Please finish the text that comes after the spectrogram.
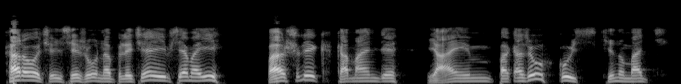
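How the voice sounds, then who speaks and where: A man voicing a cheeky, boastful male parrot who bullies the crew, with a shrill, cocky, bossy manner. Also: a little slow, no echo, lo-fi sound.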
